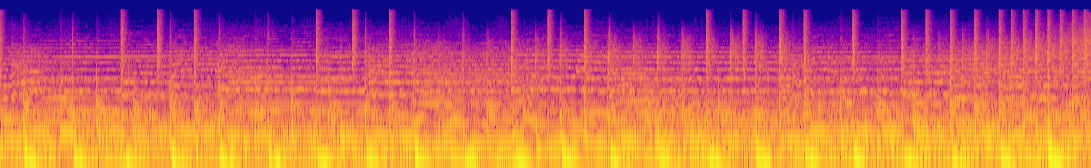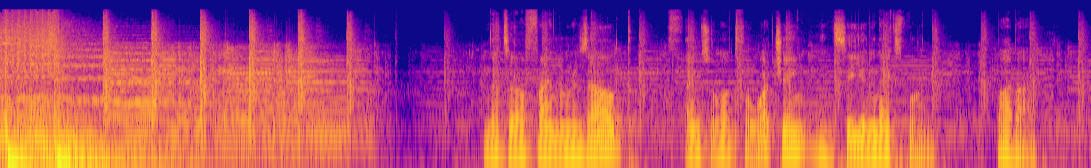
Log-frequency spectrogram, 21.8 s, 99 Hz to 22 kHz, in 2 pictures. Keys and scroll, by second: 0.5 Return.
